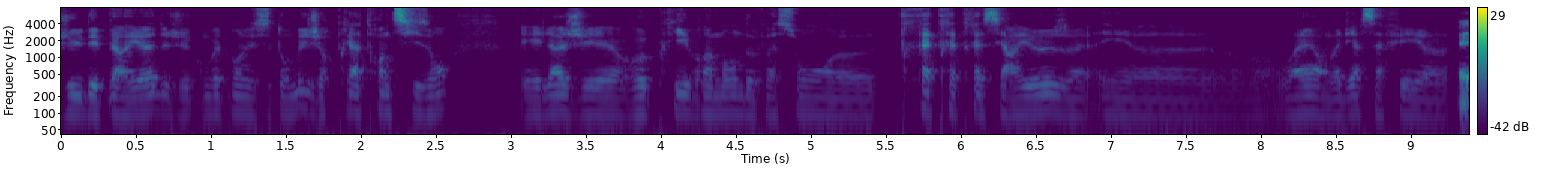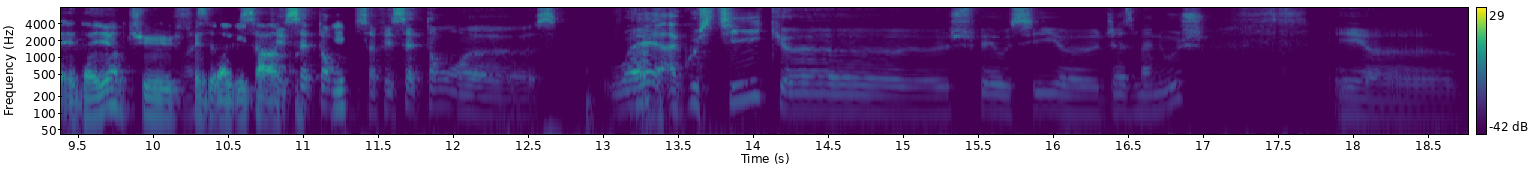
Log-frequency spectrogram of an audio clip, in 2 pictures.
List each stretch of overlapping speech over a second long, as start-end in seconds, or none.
10.1-11.5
